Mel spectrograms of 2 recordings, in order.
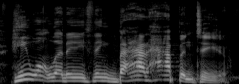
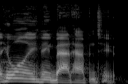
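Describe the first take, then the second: First: A touch higher, unhurried tempting dare; coaxing him to jump, lightly voiced; Satan's taunt. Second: Quick plain restatement. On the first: Satan daring Jesus to prove his sonship, mild taunt. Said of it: "He's basically saying". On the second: Real, not acted. Preacher restating the lie to his congregation, fast and plain. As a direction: lower and fast, just explaining. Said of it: "If God really is your father".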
